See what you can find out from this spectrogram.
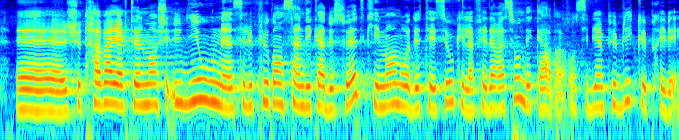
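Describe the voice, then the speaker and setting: Speaking with a Swedish accent, a woman uses a fairly high pitch and fairly even intonation. She moves at a moderate pace with hardly any pauses. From Sweden. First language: Swedish (speaking French). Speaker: trade unionist. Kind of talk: panel talk.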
